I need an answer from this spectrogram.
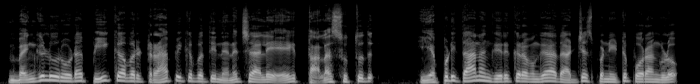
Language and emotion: Tamil, disgusted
